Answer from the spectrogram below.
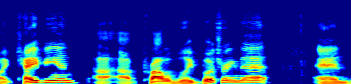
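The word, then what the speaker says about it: Kvaen: the swedish band i'm going to butcher this kavian it's spelled k-v-a-e-n the swedish language is absolutely terrible for a u.s english-speaking person to try to pronounce that they are so different but i i call it cavian i'm probably butchering that and the name of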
